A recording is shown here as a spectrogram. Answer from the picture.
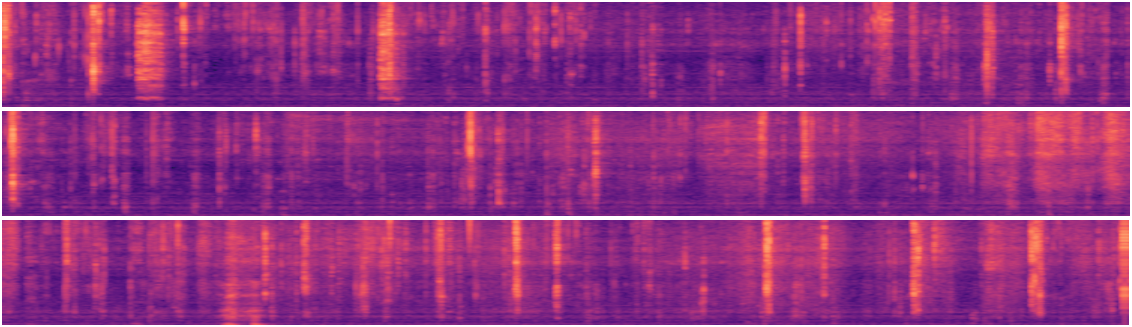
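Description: Close-miked eating sounds: wet chewing of braised kimchi stew and rice, with many scattered sharp clicks and one short louder sound about three-quarters of the way through.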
